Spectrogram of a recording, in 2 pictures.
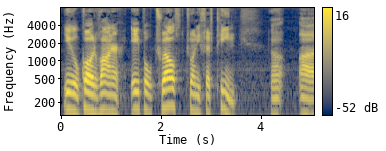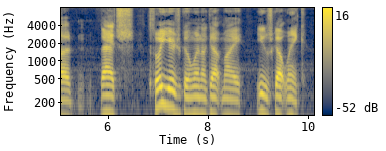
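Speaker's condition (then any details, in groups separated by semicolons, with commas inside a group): Cerebral palsy; congenital, no known medical cause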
